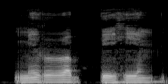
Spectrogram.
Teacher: bilagunnah yaitu produksinya namaka cara membaca nun sukun di sini itu harus dimasukkan langsung ke huruf ro yang ada didepannya dengan cara tidak didengungkan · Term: idgam bilagunnah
